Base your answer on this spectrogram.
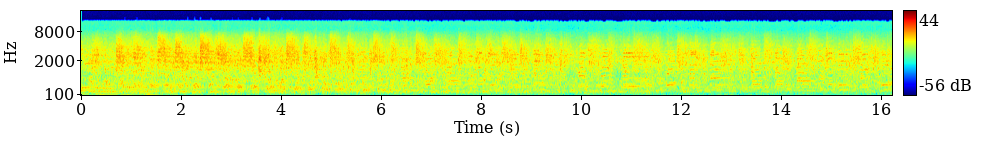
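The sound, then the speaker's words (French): A train passing through a station in the evening: a loud, continuous rumble and clatter that fills the whole clip without a break. “Ici la gare de Saint-André. Le 1504 vient de passer à 21h13.”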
